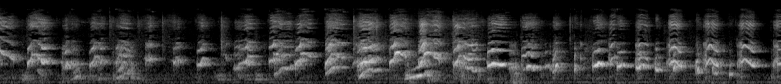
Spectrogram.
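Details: Yelping Springer Spaniel x Jack Russell cross dogs, from a female Springer Spaniel and a male Jack Russell, pour out dense, overlapping high-pitched yelps and whines that rise then fall, about three a second.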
